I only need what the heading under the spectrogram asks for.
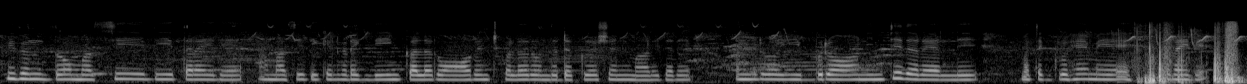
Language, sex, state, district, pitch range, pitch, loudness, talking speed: Kannada, female, Karnataka, Mysore, 220-235 Hz, 225 Hz, -30 LUFS, 105 wpm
